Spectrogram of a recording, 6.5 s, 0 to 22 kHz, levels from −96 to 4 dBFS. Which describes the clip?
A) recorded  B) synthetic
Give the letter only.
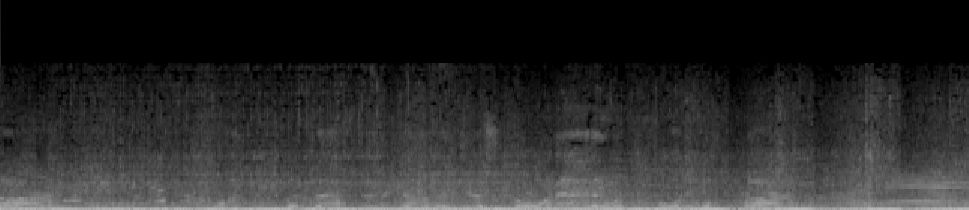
A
